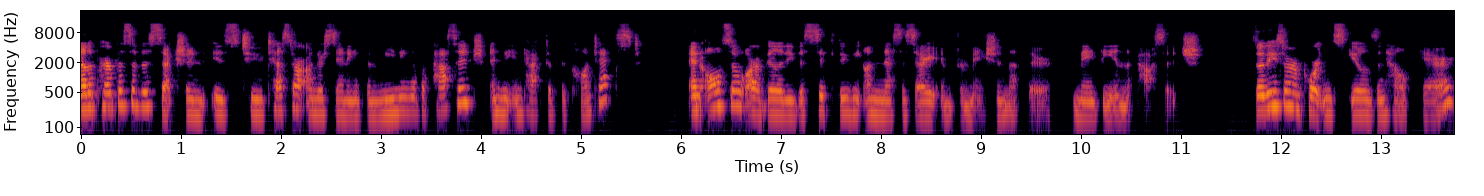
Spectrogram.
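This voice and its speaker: With an American accent, a woman of medium pitch talks at a fairly quick pace in a bright, sharp tone with vocal fry and lively intonation, in a dry, close sound with no echo. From United States. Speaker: tutor and medical student. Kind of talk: tutorial.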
